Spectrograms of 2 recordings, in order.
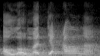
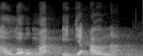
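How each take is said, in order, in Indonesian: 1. Vokal sebelum ja'alna dihilangkan, kedua kata disambung. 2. Vokal sebelum ja'alna dilafalkan sebagai 'ij'. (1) "Kalau di wasol" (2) "asalnya tulisannya"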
